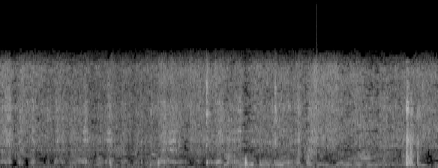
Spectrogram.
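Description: Pieces of cuchia eel sizzling in oil in an iron kadai while a spatula stirs them, scraping and tapping against the pan, with one sharper knock near the end.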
